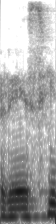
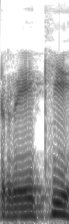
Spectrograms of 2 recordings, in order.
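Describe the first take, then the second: First: The middle consonant is an S sound. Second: The middle consonant is a K sound. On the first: The speaker calls it wrong. "ये रेसी नहीं है" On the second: The speaker calls it right. "ये रेकी है"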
